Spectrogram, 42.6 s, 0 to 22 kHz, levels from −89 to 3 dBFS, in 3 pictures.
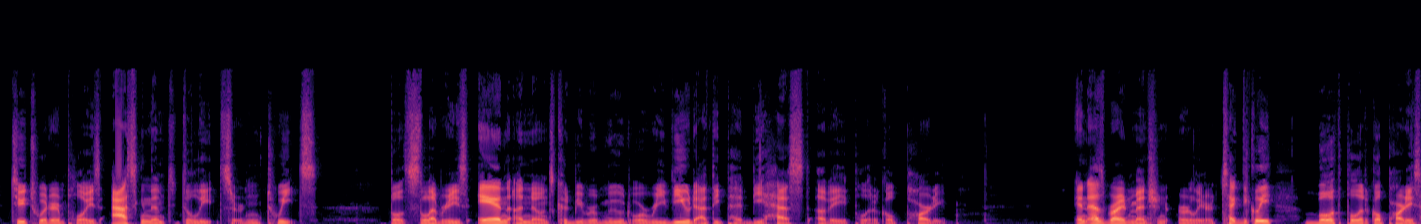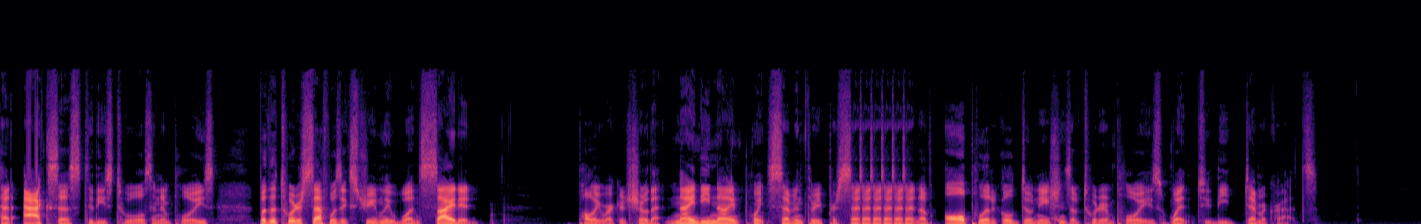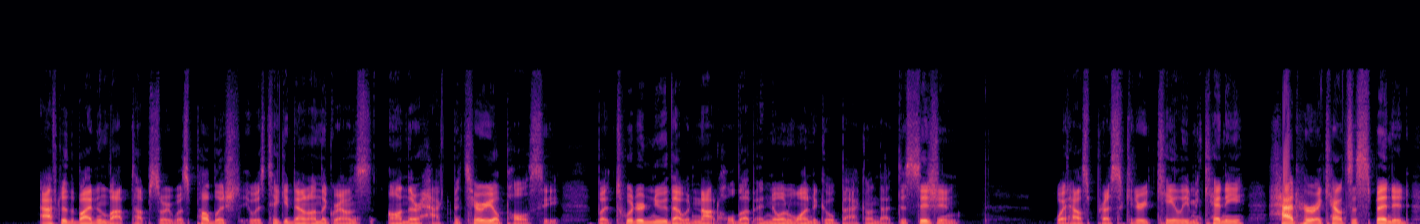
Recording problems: audio stuttering; at 23 s

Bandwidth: 15 kHz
